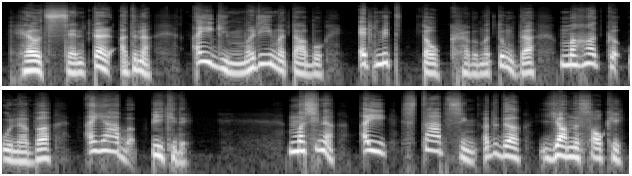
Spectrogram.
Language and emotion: Manipuri, angry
